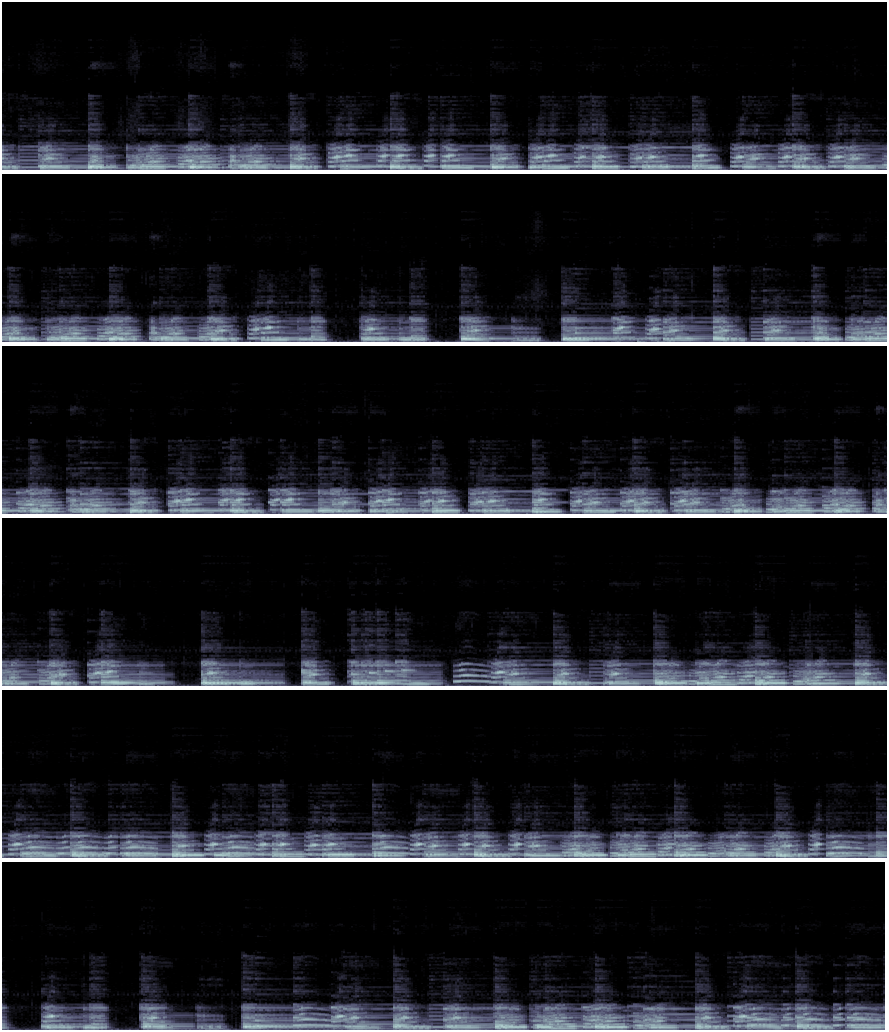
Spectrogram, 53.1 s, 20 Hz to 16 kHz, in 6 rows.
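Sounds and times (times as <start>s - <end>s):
toy guitar playing a tune: 0.0s - 53.0s.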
